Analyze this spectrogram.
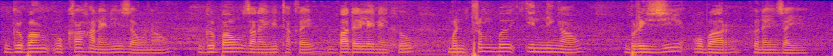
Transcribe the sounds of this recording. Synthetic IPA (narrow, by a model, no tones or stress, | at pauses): ɡɯbaŋukʰaɦanajnizawnaw | ɡɯbawzanajnitʰakʰajbadajlajnajkʰɯw | mɯnpʰɾɯmbɯinːiŋaw | bɾiziɔbaɾhɯnajzaji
